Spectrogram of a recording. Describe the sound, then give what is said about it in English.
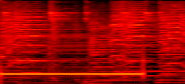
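A telephone ringback tone sounds as a call is placed to a woman: one steady, fairly loud electronic ring that holds for under a second and a half, then cuts off, leaving quiet line noise. “to find out if that speeding scared her a little bit here as we dial her up.”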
